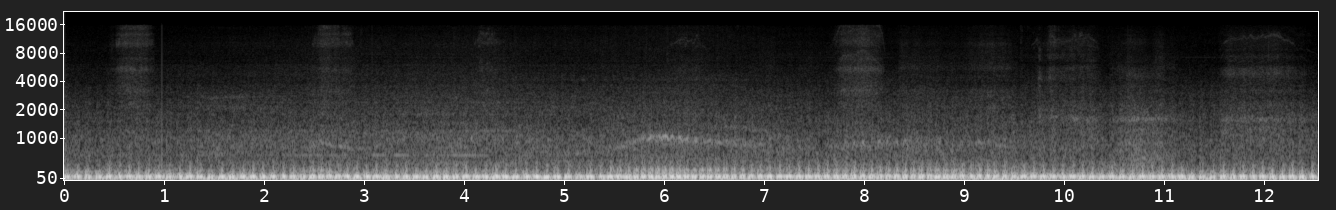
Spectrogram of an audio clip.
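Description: Honda Transalp 600's V-twin engine running steadily under a rider on a dirt track, the pitch rising and falling slightly around the middle, with a few short rushes of noise over it.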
